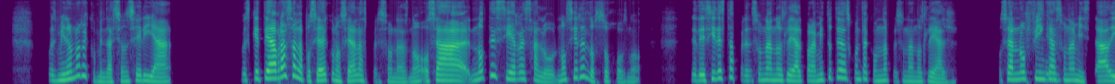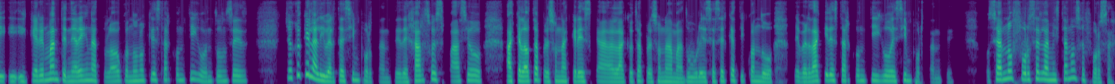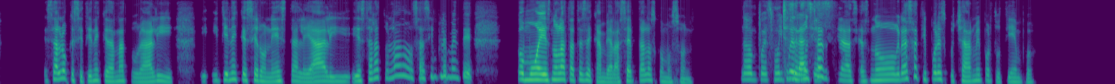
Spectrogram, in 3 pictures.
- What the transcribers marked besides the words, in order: other background noise
- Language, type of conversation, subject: Spanish, podcast, ¿Qué consejos tienes para mantener amistades a largo plazo?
